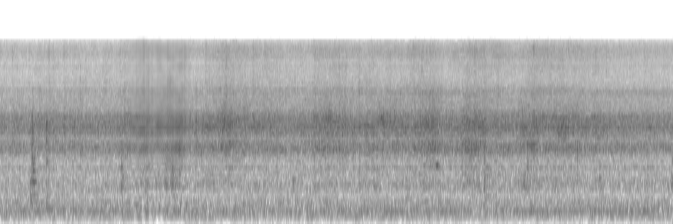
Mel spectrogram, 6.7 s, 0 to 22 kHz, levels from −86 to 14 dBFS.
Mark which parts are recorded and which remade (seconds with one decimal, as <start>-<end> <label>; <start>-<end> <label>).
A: 0.0-1.3 recorded; 1.3-1.9 remade; 1.9-6.7 recorded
